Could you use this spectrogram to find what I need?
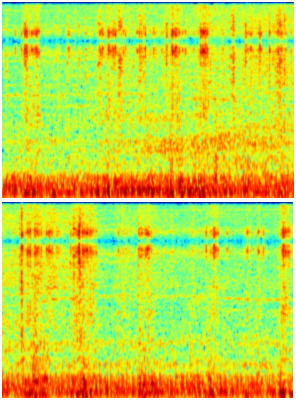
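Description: Cars drive past on a road.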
